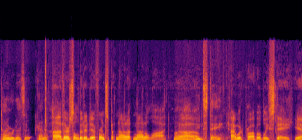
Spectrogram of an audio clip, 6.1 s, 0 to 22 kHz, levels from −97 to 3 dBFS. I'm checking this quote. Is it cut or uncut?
cut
